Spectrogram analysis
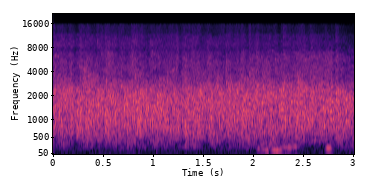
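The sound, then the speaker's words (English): A steady wash of applause from many hands, given to show appreciation for the listeners' support as a co-host is introduced, loud and dense throughout, with a few low thumps and a brief murmur near the end. “Make him clap to this. To show our appreciation for your support.”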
